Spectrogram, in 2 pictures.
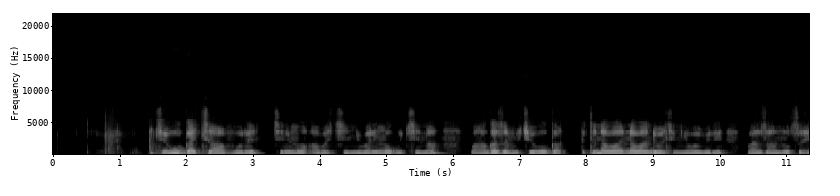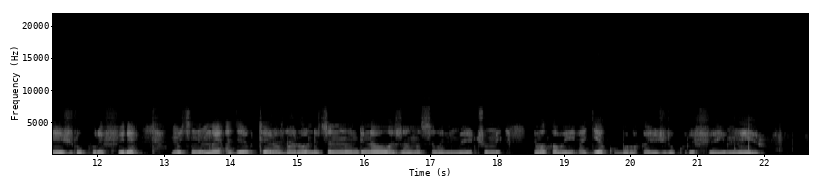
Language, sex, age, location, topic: Kinyarwanda, female, 18-24, Gakenke, government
